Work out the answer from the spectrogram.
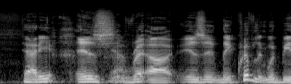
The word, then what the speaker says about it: tarikh: And then the last genre, the tarikh.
